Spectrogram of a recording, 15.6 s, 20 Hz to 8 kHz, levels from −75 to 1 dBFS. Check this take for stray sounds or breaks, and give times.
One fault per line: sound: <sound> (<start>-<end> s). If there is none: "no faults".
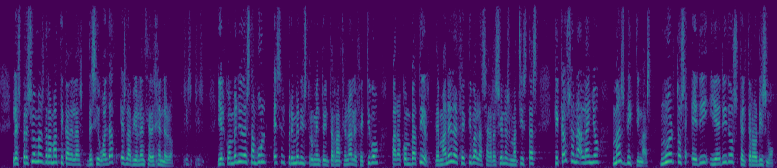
sound: laugh (3.7-4.1 s)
